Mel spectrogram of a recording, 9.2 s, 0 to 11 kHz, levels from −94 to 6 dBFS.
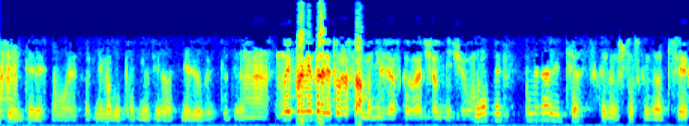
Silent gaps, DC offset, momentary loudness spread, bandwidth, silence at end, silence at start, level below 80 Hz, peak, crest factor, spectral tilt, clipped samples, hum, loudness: none; under 0.1%; 24 LU; 11 kHz; 0 s; 0 s; -62 dBFS; 0 dBFS; 18 dB; -1.5 dB/octave; 0.2%; none; -14 LUFS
